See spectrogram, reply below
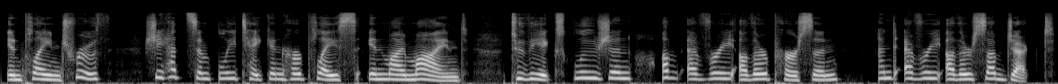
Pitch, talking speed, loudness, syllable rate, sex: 245 Hz, 130 wpm, -17 LUFS, 4.1 syllables/s, female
